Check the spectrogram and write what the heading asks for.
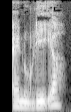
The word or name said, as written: ANNULLERE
